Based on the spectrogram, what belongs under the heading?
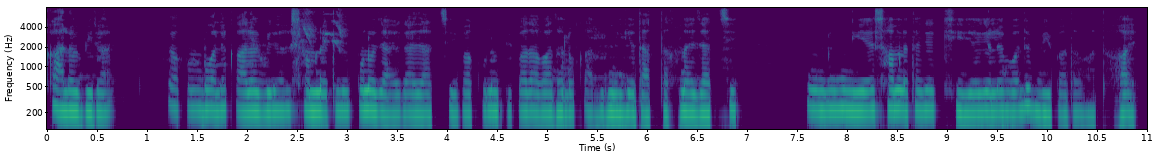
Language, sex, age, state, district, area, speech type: Bengali, female, 30-45, West Bengal, Dakshin Dinajpur, urban, spontaneous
